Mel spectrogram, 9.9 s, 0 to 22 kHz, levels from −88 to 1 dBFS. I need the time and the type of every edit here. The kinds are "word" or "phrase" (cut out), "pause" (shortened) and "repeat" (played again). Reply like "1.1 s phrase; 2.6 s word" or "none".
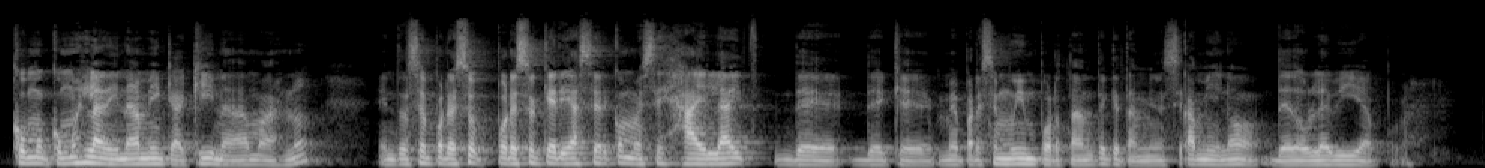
7.9 s word

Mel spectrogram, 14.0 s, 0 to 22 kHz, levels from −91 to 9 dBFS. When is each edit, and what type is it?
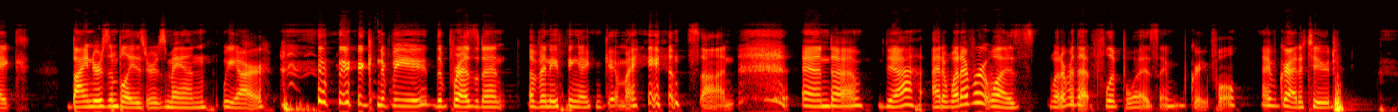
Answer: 5.2 s pause; 6.4 s pause; 8.7 s pause; 10.4 s pause

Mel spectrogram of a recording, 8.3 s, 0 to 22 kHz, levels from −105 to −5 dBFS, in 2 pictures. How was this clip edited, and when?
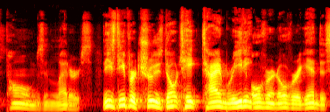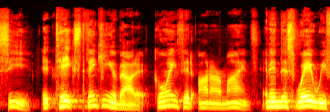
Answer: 1.2 s pause; 2.2 s word; 3.1 s word; 4.6 s pause; 5.1 s word; 6.4 s phrase

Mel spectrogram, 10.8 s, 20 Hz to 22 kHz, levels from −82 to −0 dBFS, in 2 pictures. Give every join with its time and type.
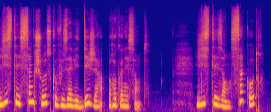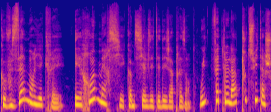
2.2 s phrase; 6.8 s pause

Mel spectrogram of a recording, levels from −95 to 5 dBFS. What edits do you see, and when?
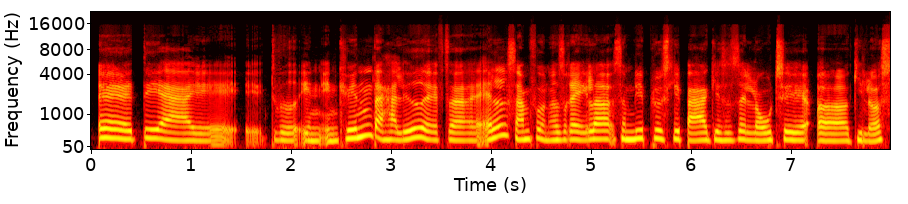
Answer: none

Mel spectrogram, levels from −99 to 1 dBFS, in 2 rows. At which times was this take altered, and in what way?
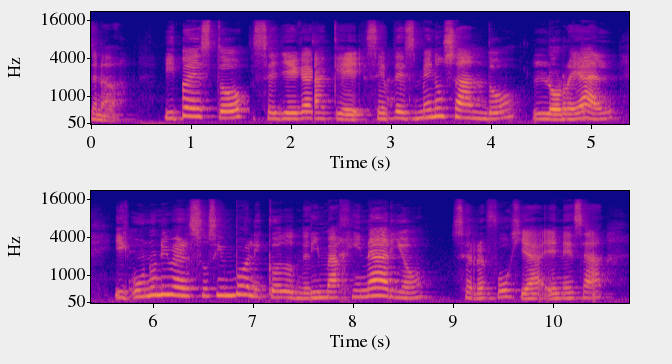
0.9 s word; 1.6 s word; 2.2 s word; 3.0 s word; 5.8 s word; 7.6 s word

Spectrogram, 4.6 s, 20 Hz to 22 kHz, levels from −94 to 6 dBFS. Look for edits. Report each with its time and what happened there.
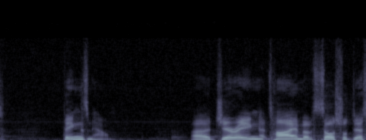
1.1 s phrase; 3.3 s word

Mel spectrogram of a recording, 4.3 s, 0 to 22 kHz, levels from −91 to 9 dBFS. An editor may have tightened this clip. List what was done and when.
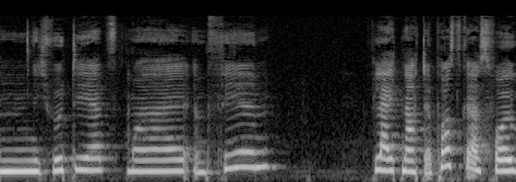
1.0 s word; 2.8 s pause

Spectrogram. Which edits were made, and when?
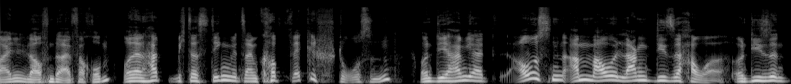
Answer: none

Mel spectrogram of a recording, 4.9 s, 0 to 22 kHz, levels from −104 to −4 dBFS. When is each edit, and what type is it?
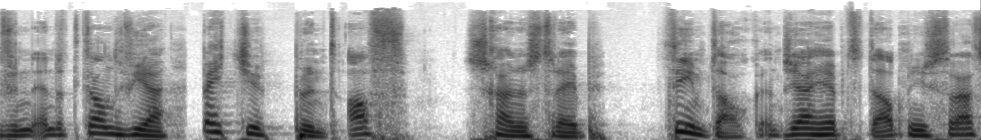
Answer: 0.9 s pause; 3.9 s word

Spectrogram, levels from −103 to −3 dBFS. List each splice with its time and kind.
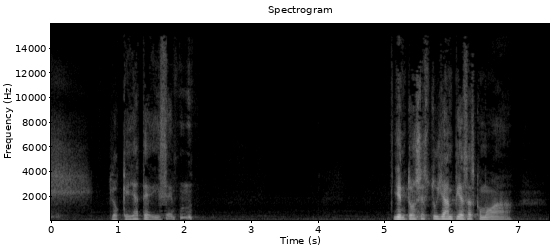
none

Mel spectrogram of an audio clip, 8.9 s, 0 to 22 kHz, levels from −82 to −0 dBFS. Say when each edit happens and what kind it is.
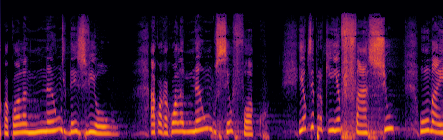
1.2 s word; 4.3 s word; 6.1 s word; 6.4 s word; 6.8 s word

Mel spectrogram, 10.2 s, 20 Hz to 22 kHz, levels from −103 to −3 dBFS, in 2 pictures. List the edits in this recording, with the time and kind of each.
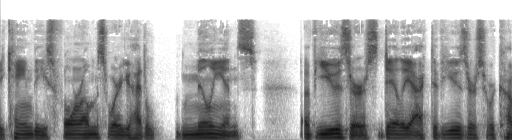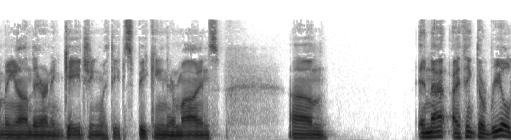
1.8 s word; 6.4 s phrase

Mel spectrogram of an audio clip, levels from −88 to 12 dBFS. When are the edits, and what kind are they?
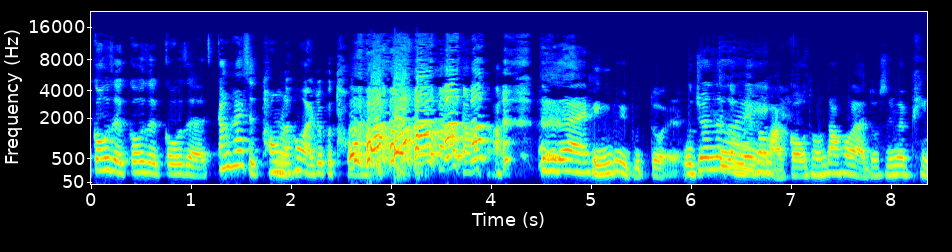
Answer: none

